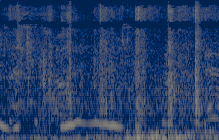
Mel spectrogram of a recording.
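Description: A person's voice humming a wavering tone, twice, over footsteps and low rumbling on the microphone that is loudest about one and a half seconds in.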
